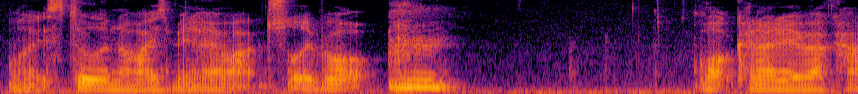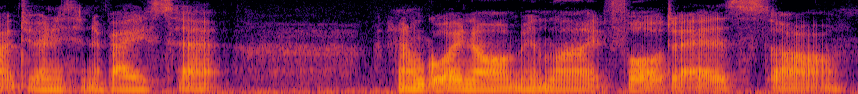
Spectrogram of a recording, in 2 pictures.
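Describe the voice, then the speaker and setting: Low, gravelly woman, weary and blunt. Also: big pitch swings, a little slow. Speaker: reality show contestant. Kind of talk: confessional to camera.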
